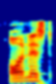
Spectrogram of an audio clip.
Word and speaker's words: honest: An apple, an R, an honest person. Note R is pronounced with an A sound, which is vowel sound, and honest starts with a silent H.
